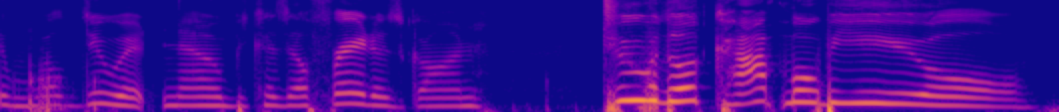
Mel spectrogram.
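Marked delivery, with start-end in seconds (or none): 3.0-5.2 heroic shout. Acted. Hero calls out.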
